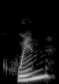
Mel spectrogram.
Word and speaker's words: Qvin: Gonna Last and finally the company is pronounced Quinn tell me what qu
